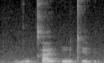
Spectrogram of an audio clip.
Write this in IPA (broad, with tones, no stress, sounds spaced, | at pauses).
b u˨ kʰ a˦˨ ɪ̯ p ũ˨ tʰ ɪ˦ ʔ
